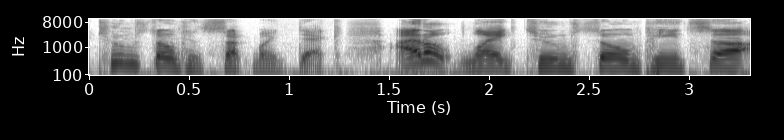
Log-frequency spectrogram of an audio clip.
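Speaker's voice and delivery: ordinary talk, nothing marked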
